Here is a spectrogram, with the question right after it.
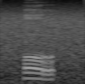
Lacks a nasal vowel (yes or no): yes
